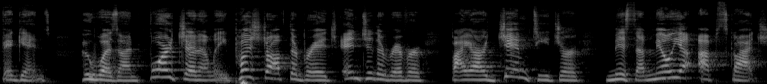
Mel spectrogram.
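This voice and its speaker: A woman speaks in a put-on character voice. It sits at a medium pitch and moves at a moderate pace. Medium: read story. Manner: ungrammatical, playful invented words.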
